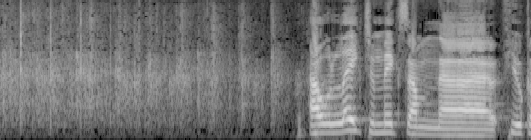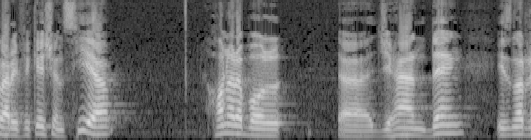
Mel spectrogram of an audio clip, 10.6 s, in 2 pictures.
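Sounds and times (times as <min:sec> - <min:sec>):
crowd applauding: 0:00.0 - 0:03.1
speech: 0:03.1 - 0:06.5, 0:07.4 - 0:10.6.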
